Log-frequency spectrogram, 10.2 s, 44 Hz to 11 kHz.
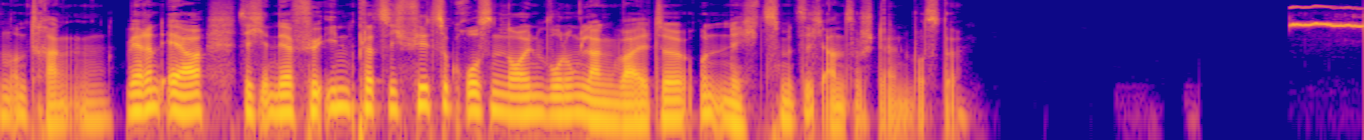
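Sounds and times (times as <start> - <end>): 
speech: 0.0 - 7.4
whistling kettle on a gas stove: 9.7 - 10.2.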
